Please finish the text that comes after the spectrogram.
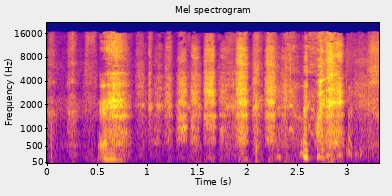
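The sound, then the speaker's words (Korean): A person imitates a puppy that cannot eat the chicken in front of it, panting with quick, rhythmic, breathy huffs. The huffs repeat steadily for a few seconds with slight whimpery accents. “네, …께서 치킨을 앞에 두고 못 먹는 강아지처럼”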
